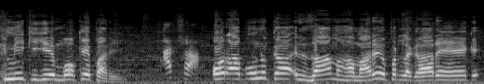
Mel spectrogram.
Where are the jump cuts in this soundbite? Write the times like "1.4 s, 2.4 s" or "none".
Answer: none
